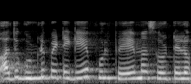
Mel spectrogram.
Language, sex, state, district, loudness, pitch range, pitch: Kannada, female, Karnataka, Chamarajanagar, -15 LUFS, 270-305 Hz, 290 Hz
